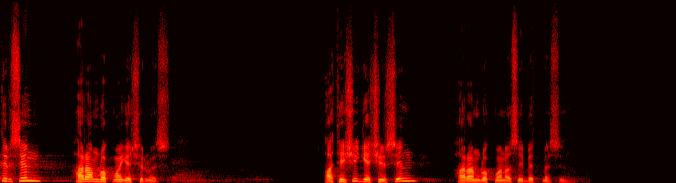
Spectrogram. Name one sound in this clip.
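An elderly man speaks calmly through a microphone, with a slight echo.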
